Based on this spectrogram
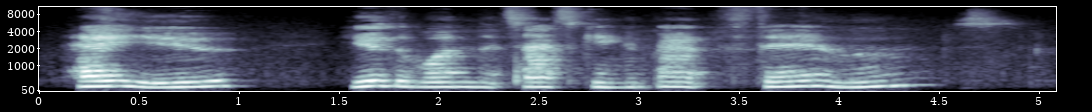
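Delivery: silly put-on voice, slow, high, "films" stretched out. Voicing a character in a film scene: funny voice for a character. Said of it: "my voices sound like me doing a funny voice".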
